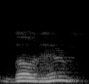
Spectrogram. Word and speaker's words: Boehner: John Boehner, pronounced Boner, Speaker of the House, in referring to the President's response to the Iraq crisis, said, quote, "Where was he?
